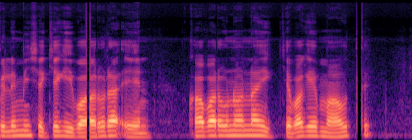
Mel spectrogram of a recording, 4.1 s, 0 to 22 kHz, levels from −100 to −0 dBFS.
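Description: At 0.86 to 0.90 s and again at 3.57 to 3.62 s, just after "eng' kaborunoik che po", the speech stops for about 39 and 52 ms. These are gaps at joins of encoded pieces, where encoder start-up delay and end padding were left in. Unlike a dropout, nothing is lost: the speech resumes exactly where it broke off.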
